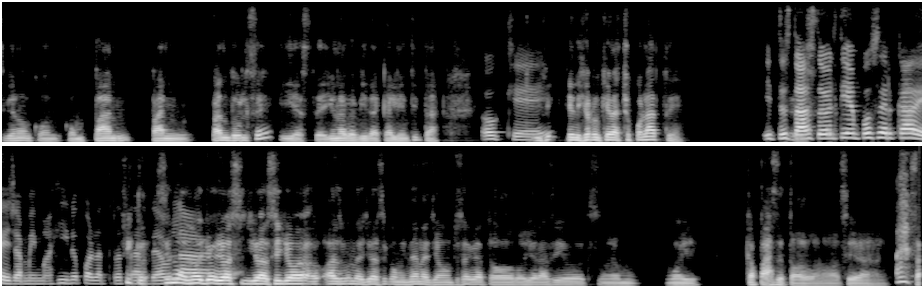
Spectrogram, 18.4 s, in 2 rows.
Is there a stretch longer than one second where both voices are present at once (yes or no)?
yes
